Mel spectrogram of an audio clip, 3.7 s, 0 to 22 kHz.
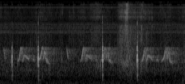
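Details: Chuck-will's-widow at Hungryland Slough, Palm Beach County, Florida, 21 March 2015, two hours before sunrise in woods, Nikon Coolpix AW100 camera: three or four clear whistled phrases, each lifting then dropping, with occasional sharp clicks and a brief rustle.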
